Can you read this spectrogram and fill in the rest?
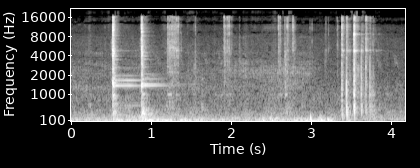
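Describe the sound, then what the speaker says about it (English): A ratchet wrench clicks in short bursts while loosening 13 mm brake caliper bolts on a 2015 Ram 1500, sharp metallic ratcheting near and fairly quiet, with clinks of tools and small pauses between pulls. "These caliper bolts are 13 millimeter. Go ahead and pop them loose."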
